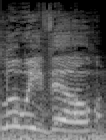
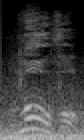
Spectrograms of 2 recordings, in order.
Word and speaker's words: Louisville: Not Louisville, Al, Brian, Louisville.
